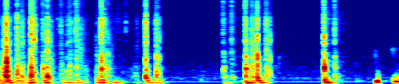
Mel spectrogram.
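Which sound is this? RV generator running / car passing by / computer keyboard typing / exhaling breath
computer keyboard typing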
